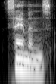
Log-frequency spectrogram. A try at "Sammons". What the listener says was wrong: Not like the fish. The L is silent.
